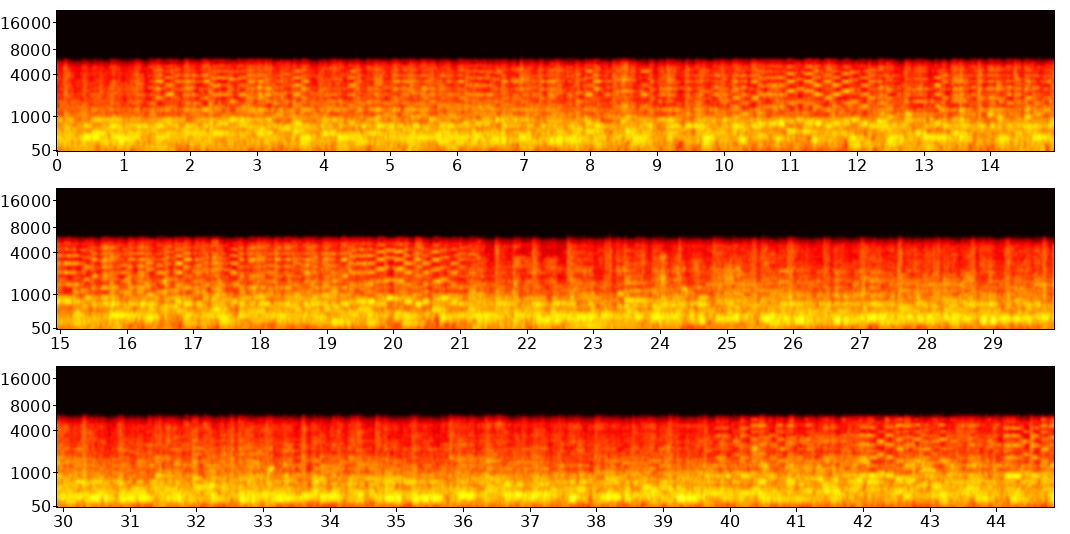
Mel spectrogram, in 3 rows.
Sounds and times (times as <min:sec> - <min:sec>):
Violin, fiddle: 0:00.0 - 0:44.8.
